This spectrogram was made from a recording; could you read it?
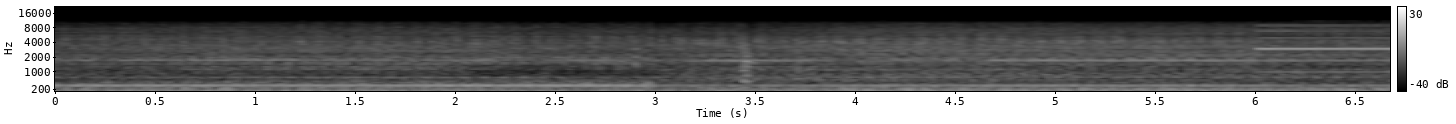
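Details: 2006 Nissan Frontier 4.0 V6 running after a jump start that followed a no-crank, no-communication fault from a blown main fuse at the positive battery terminal. Steady, smooth idle with an even hum and no misses or knocks; alternator charging at 14.2 volts.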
